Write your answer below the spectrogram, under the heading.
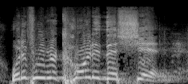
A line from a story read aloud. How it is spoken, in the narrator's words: Ed shouted out of nowhere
